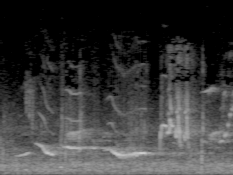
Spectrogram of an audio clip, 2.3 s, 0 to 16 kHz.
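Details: Male blackbird from Zagreb, Croatia (Jarun or Prečko, April–May 2022): two smooth, falling, flute-like whistles, followed by a brief high, scratchy flourish.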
